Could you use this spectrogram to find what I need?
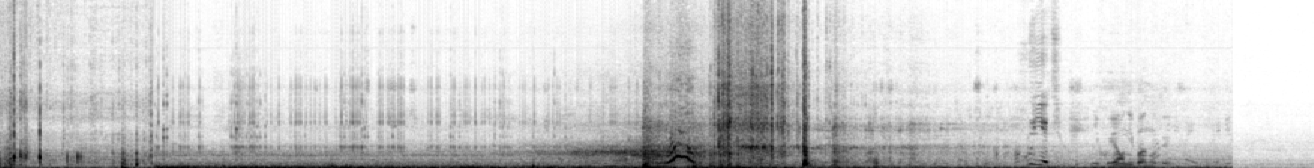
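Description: A car engine rumbles loudly while driving.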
